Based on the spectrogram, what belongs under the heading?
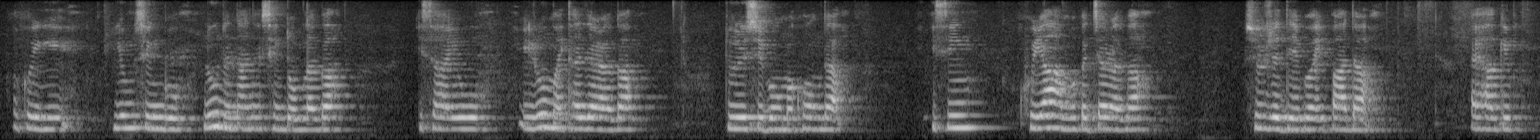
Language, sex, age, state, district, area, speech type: Manipuri, female, 18-30, Manipur, Bishnupur, rural, spontaneous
